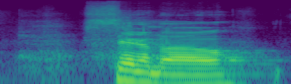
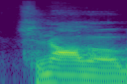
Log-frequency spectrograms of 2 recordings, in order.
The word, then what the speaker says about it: Cennamo: So I'm Cennamo, and I believe my name is actually supposed to be pronounced Cennamo, but everyone knows me as Cennamo, so we'll just keep it at Cennamo.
